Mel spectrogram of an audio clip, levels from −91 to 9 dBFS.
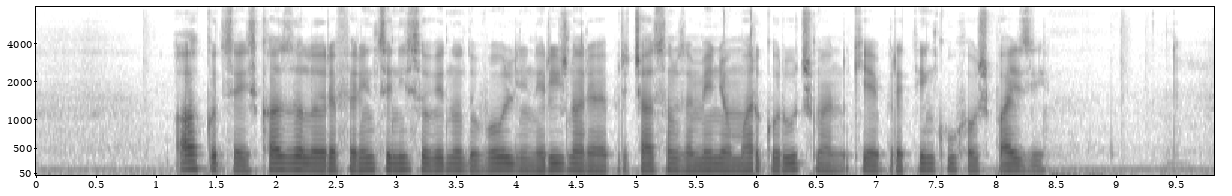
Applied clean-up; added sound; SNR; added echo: none; none; none; none.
